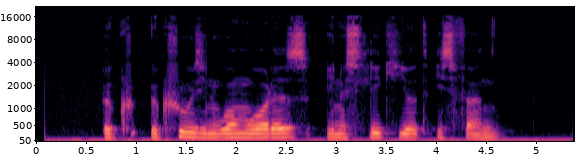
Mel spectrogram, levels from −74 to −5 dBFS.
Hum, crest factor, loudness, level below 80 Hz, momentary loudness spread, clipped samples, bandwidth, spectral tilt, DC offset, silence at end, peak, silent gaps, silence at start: none; 16 dB; -26 LUFS; -44 dBFS; 23 LU; under 0.1%; 16.5 kHz; -5 dB/octave; under 0.1%; 0 s; -10 dBFS; none; 0.1 s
